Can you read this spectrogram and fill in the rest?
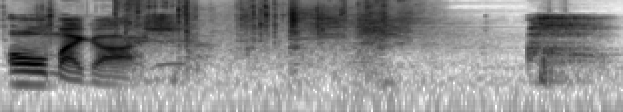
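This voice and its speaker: A man giving casual game commentary with roleplay lore, thinking aloud in a halting way. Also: mid-range voice, very animated, slight background noise. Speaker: gamer hosting a roleplay let's play.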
